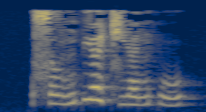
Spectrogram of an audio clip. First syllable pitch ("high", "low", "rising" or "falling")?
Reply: rising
